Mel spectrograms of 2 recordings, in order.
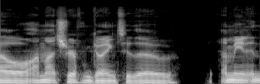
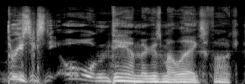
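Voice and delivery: high startled yelp at the fall; startled high cry; 8 semitones higher than usual. Real, not acted. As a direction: caught off guard, squeaking. Falls in game.

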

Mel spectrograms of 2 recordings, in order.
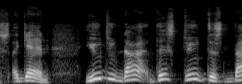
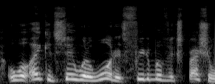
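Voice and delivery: higher mocking whine of his excuse; mocking impression; 6 semitones higher than usual. Streamer mimicking a rival's freedom-of-speech excuse, mocking whine. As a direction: play his smug excuse back at him. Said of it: "and then turns around".

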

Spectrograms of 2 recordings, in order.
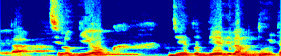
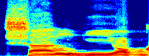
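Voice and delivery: slow demo; much slower than usual. Shown as a demonstration. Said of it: "এই অক্ষরটার উচ্চারণ হবে".

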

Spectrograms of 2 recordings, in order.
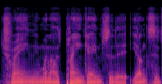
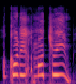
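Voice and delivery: very high, loud excited shout, reenacted; acted elation at full pitch; 11 dB louder than usual. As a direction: shout the big news down the phone. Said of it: "something of excitement".

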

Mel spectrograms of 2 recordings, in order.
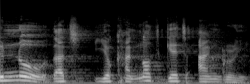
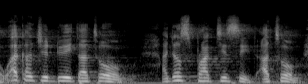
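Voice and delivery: ordinary delivery

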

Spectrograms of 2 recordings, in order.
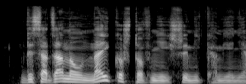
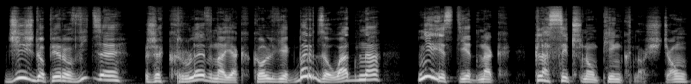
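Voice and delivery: Bulbo's catty remark; 7 semitones higher, 3 dB louder than usual. A narrator's reading. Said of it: "szepnął do swej tancerki".

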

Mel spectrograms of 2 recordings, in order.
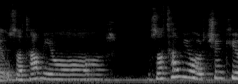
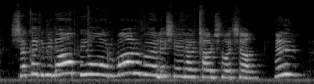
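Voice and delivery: high, loud disbelieving exclamation; real astonishment, much higher and louder; astonished; 10 semitones higher, 7 dB louder than usual. Real, not acted. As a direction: cry out in shock at the absurdity. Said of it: "Anlatırken şaşkınlık içindeyim".

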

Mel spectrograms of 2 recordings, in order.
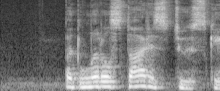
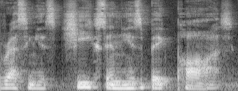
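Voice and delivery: plain reading voice

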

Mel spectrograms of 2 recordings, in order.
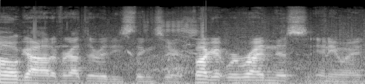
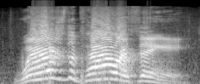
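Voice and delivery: higher, louder frustrated demand; exasperated shout; 8 semitones higher, 8 dB louder than usual. Real, not acted. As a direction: call out in real frustration. Still hunting for game item.

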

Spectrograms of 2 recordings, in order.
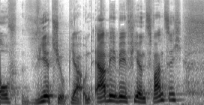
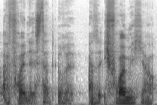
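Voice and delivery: whisper; 11 semitones lower, 13 dB quieter than usual. Real, not acted. Marvelling aside to viewers.

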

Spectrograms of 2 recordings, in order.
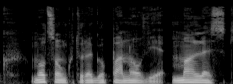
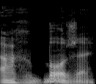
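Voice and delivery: usual speaking voice

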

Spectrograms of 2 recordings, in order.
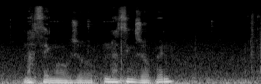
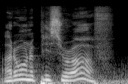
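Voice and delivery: scared horror game streamer; 8 semitones higher than usual. Real, not acted. Accidentally pushed the ghost girl.

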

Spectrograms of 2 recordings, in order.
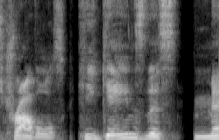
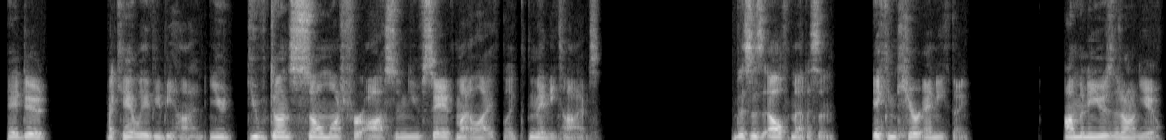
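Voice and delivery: lower, softer retold plea; low gentle plea; 5 semitones lower, 6 dB quieter, faster than usual. A man telling his wounded friend he won't leave him, low and gentle. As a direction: quietly voice a reassuring friend. Voicing Judo's quiet farewell plea.

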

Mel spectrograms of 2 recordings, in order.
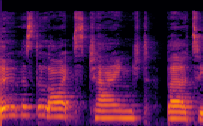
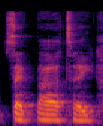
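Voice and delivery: usual speaking voice

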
